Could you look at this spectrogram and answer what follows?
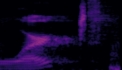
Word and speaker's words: Wort: It is the Wort, not warts, not forts, not short, the Wort.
